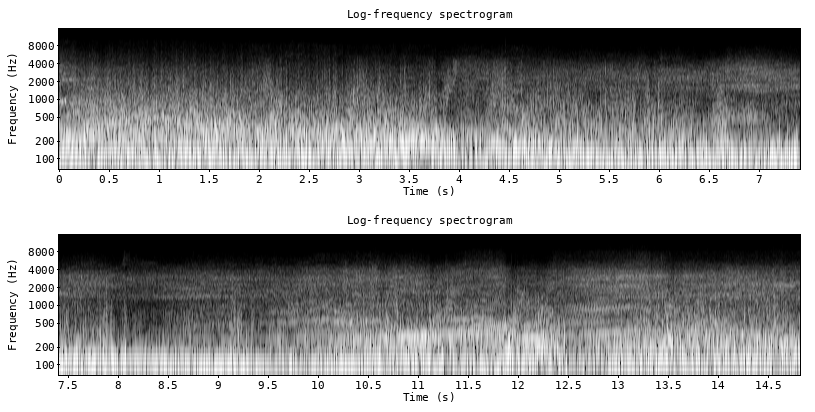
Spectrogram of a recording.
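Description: A motorcycle engine roars loudly at high speed, its pitch rising and falling as it shifts gears.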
